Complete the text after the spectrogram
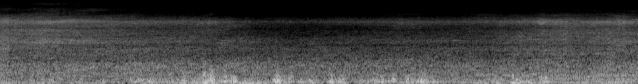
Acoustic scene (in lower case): street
